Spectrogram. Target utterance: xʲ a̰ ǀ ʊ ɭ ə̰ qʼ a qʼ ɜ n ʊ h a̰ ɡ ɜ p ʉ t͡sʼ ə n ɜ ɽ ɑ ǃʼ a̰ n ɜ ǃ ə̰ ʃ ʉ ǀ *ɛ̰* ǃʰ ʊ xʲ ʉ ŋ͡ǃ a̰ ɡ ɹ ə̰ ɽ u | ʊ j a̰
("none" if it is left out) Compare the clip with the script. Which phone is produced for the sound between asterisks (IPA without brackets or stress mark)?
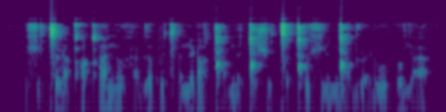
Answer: ə̰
